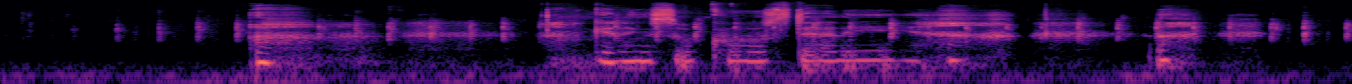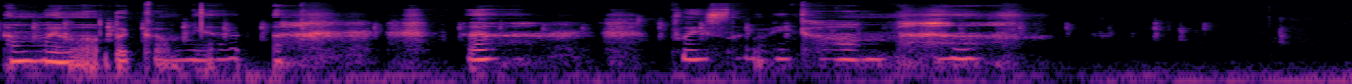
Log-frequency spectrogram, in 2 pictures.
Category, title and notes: Speech > Solo speech
Please Let Me Cum!
Please let me cum Daddy!
Naughty, Sub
